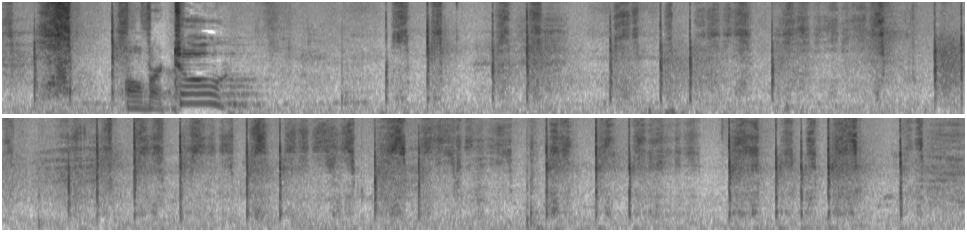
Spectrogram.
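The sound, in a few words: writing out an equation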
